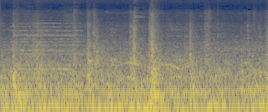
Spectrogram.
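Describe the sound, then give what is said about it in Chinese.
A train rumbles steadily into a station, a dense low roar with rhythmic clatter of wheels over the rails and faint metallic squeals, loud and continuous throughout. “火车进站。”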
